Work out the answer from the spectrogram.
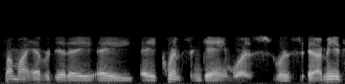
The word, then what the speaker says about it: Clemson: But Clemson's another one because people use it as a Z, Clemson. But as you just noted, it is Clemson with an S, right?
